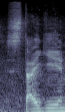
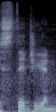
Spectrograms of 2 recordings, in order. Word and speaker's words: Stygian: pronounce uh whether it's steigen or stygian or what and it would be stygian because it's from like the river sticks so stick gian all right now i'll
